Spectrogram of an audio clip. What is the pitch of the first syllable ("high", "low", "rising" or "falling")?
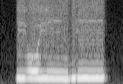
high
